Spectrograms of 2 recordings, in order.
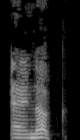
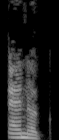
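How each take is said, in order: First: Said in the usual way. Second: ऐनक starting on narrow e, "enak"; mispronounced. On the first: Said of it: "शुद्ध". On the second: Shown as a demonstration. Teacher showing an e error, mispronounced with narrow e. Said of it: "अशुद्ध".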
